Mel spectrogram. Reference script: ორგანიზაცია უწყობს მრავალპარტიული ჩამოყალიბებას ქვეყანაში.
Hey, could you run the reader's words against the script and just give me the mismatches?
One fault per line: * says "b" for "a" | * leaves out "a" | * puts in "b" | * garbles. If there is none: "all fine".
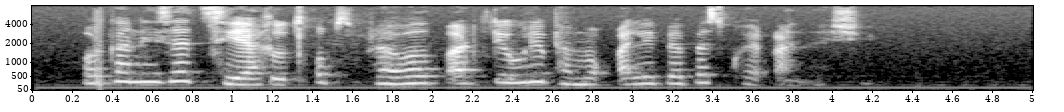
all fine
